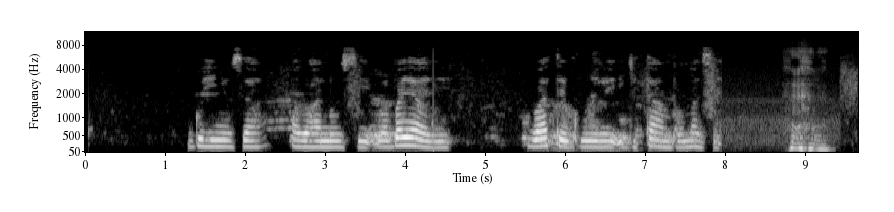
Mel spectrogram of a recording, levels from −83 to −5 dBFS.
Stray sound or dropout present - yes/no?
yes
